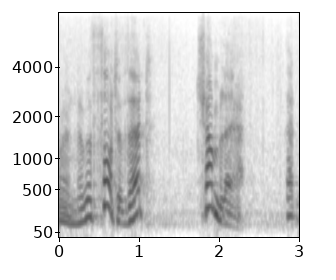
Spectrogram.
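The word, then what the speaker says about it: Cholmondeley: that the name Cham is in no way pronounced the way it is spelled but Jo I never thought of that Cham that name spelled c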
